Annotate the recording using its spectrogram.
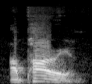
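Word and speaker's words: אֶפְרַיִם: see go ahead T aparium right aparium is how you say ephra in the Hebrew and it means I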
